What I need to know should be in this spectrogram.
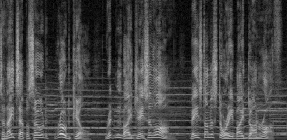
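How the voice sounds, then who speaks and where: An actor playing an ominous, theatrical anthology narrator, with scripted, suspenseful radio announcing. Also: male voice, on the high side, big pitch swings, a little slow, over music. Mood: ominous, dramatic. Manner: dramatic, suspenseful.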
